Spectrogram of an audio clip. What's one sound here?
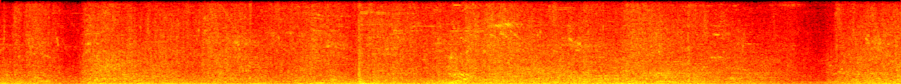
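Spell effects whoosh and crackle in a fast game battle.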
